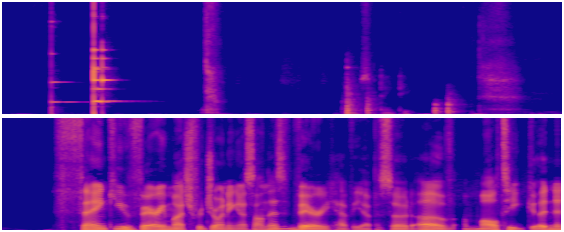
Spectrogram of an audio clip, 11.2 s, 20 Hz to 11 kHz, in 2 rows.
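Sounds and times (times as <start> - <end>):
beer glasses clinking in a toast: 0.5 - 1.4
soft breathy sound: 4.8 - 5.7
speech: 6.4 - 11.1.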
